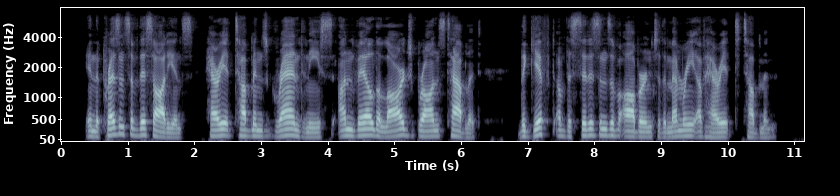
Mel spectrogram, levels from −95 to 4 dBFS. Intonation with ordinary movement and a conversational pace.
Yes: average, 3.5 semitones; average, 155 wpm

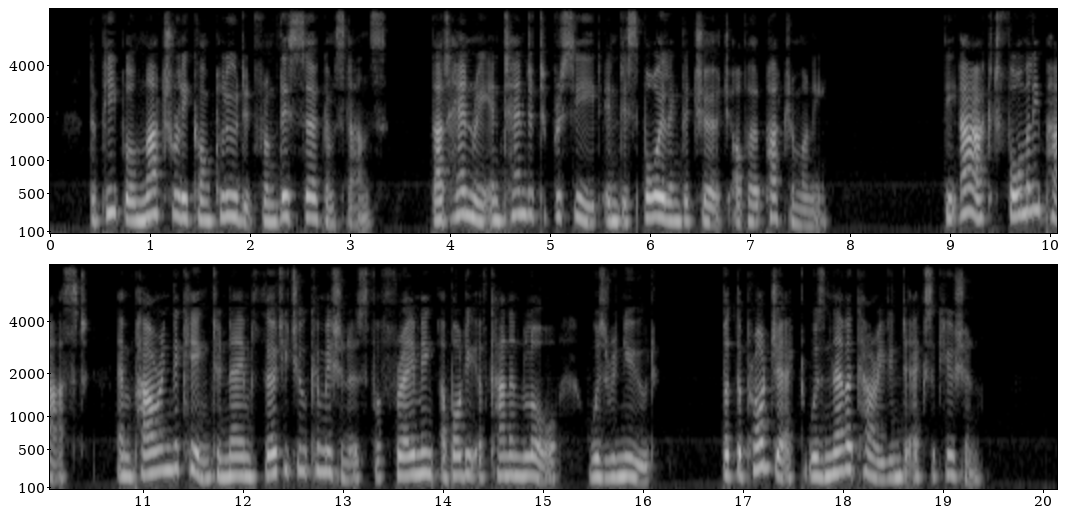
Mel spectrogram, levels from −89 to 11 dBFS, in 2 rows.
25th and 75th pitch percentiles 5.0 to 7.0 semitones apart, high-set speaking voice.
No: average, 3.4 semitones; high, 210 Hz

